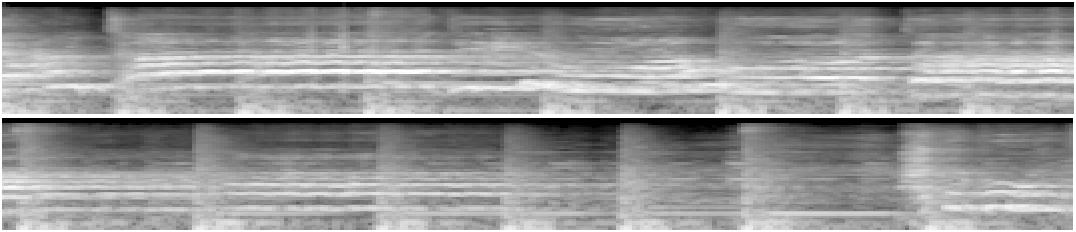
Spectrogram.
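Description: A woman singing in bulería style over a steady cajón beat and guitar: she holds one long note for about two seconds, then moves through an ornamented, stepping melody that tails off near the end.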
